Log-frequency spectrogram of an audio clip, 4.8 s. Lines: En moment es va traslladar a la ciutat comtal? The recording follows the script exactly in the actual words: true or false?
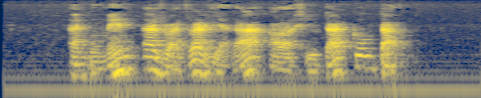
true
